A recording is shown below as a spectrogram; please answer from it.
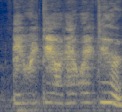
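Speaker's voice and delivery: fast, unvoiced panicked whisper; urgent whisper. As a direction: hiss it so they can't hear. Hiding from the guys.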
